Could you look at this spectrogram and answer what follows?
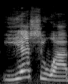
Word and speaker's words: Yeshua: So Yeshua, beginning with the E sound, right? If that's a Y to you, right? That would most likely, to most of us, that's the Y sound.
